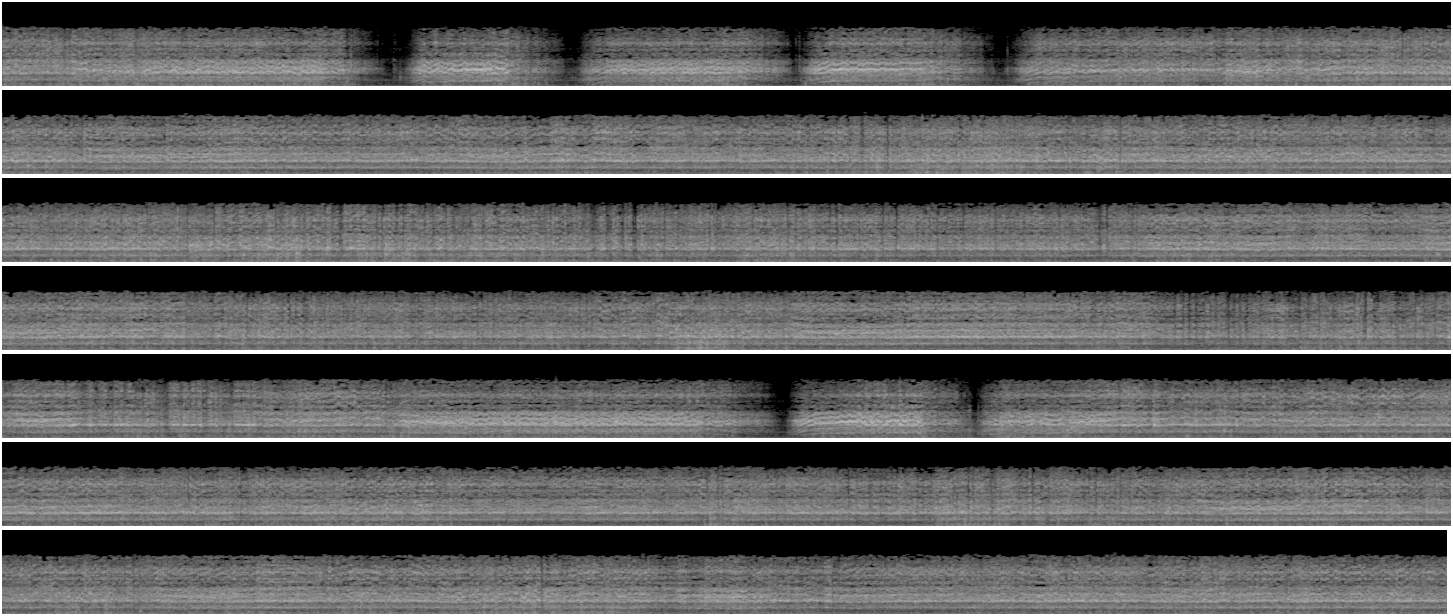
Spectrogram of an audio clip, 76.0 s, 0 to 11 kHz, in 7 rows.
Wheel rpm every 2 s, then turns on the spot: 210, 110, 110, 100, 170, 220, 230, 230, 230, 230, 230, 230, 230, 230, 240, 230, 220, 230, 230, 230, 230, 230, 230, 210, 140, 130, 220, 230, 230, 230, 230, 230, 230, 230, 230, 230, 230, 230.
none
